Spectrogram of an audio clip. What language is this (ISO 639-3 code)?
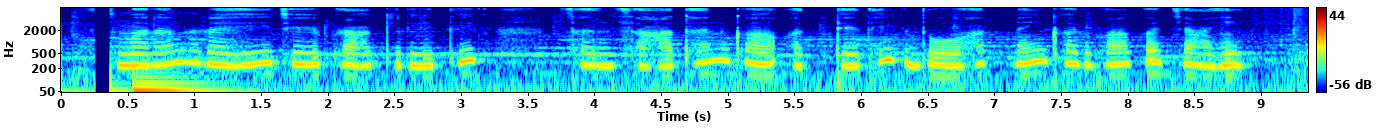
mai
